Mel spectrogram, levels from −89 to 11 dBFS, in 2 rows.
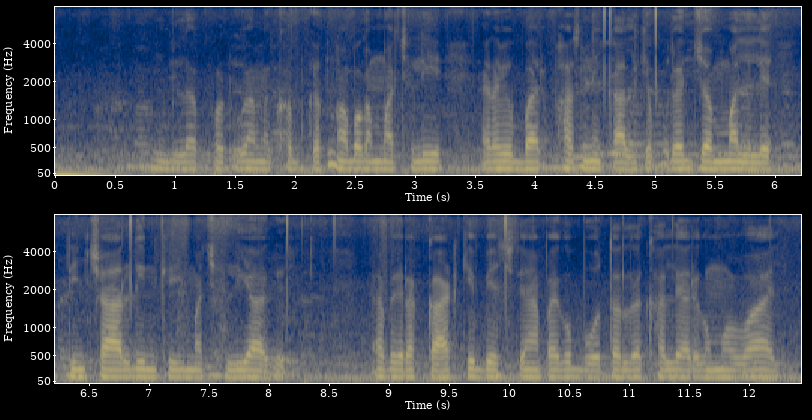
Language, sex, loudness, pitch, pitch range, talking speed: Bhojpuri, male, -22 LUFS, 125 Hz, 120-130 Hz, 180 wpm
